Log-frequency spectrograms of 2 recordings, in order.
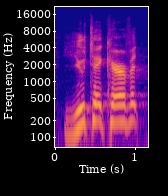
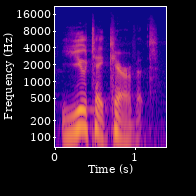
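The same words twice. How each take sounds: First: Raised, open-ended instruction to one person; addressing the first. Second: Much lower, softer echo of the instruction; addressing the second. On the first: Preacher voicing Paul to the first woman, raised instruction. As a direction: turn to one party, voice held up. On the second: Preacher voicing Paul to the second woman, low and soft. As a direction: drop down for the other party. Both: Acted. Addressing each of two women in turn.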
